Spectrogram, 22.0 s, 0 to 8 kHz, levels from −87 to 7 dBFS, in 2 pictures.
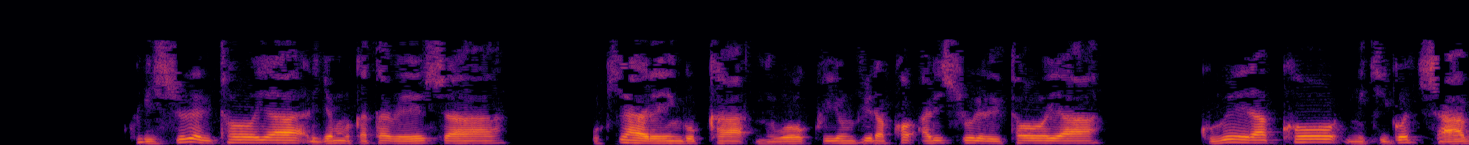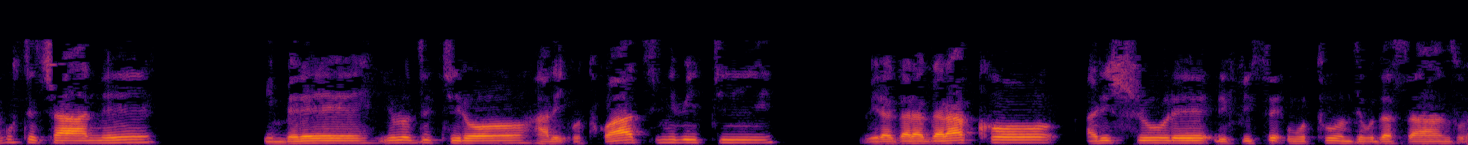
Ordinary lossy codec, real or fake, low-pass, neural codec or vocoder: MP3, 24 kbps; fake; 7.2 kHz; codec, 24 kHz, 6 kbps, HILCodec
